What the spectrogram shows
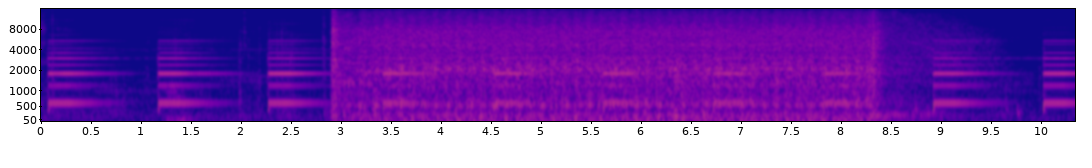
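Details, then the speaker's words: Audi A4 B7 after new coils, spark plugs, alternator, starter and battery, with a spliced coil wiring harness: dash chimes, then steady starter cranking for about five seconds that never catches; crank, no start. "so you can see it's just not starting let's do that one more time"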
